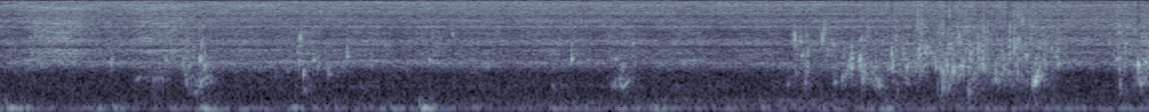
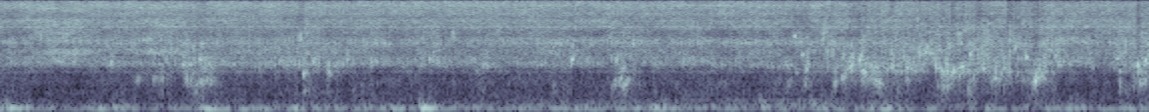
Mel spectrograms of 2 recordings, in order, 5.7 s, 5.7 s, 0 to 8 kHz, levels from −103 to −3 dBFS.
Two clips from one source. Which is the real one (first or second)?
first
